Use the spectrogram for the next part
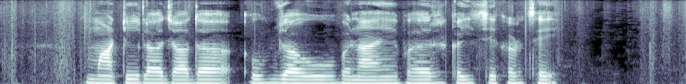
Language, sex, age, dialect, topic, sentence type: Chhattisgarhi, male, 41-45, Western/Budati/Khatahi, agriculture, question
